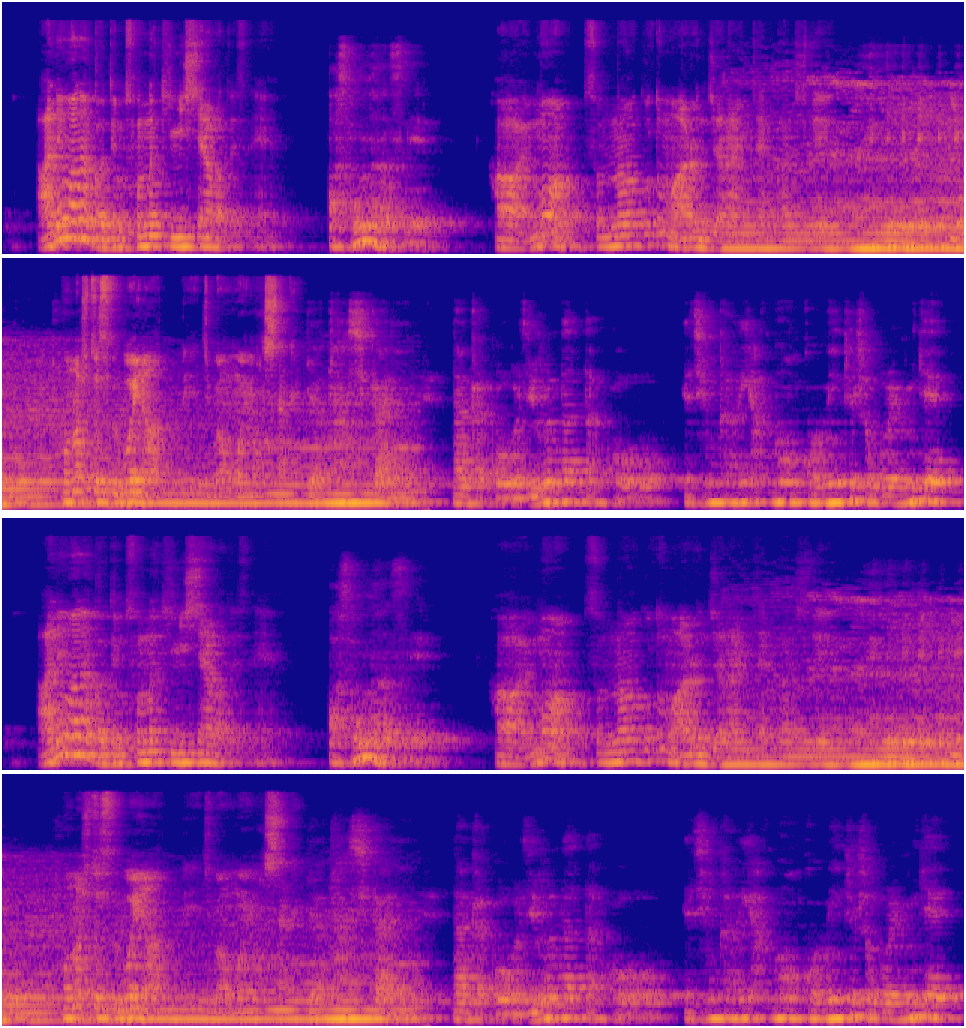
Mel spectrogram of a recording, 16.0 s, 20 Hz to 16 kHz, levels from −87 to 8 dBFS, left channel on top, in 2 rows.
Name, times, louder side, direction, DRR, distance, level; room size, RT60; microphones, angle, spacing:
voice 1, 0.3-2.3 4.1-7.0 8.5-10.5, left 2 dB, 40° left, 1 dB, 1.2 m, -21 dB
voice 2, 2.7-3.6 7.1-8.7 10.5-15.8, left 1 dB, 60° left, 0 dB, 2.4 m, -22 dB
sound 1, 6.0-11.5, left 1 dB, 20° left, 0.5 m, -19 dB
8.4 x 5.1 x 3.3 m, 0.73 s
head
